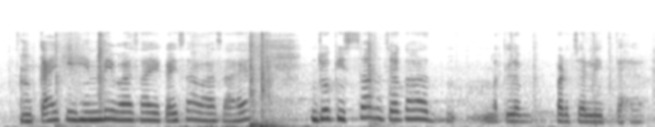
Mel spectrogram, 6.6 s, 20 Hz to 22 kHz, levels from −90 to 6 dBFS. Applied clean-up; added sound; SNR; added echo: none; Slam; 8 dB; none.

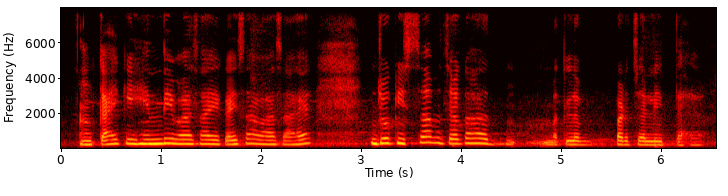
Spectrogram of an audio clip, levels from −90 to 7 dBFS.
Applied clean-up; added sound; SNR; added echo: none; none; none; none.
